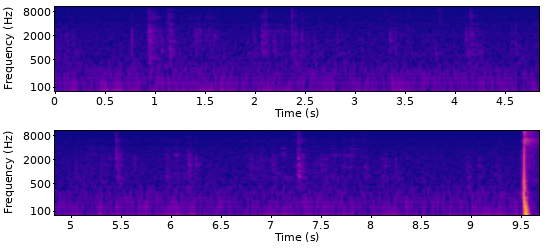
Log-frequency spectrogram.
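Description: Faint scattered ticks of fine wire and a small plastic lever-clip wire connector being handled. Near the end comes one sharp, loud click as the connector's lever snaps shut on the new lamp's wire.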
